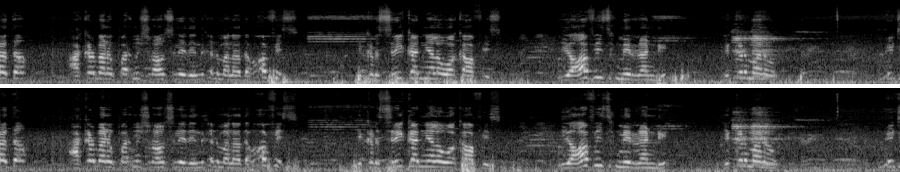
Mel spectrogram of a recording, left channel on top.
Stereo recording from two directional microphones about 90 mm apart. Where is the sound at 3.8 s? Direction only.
30° left (ahead or behind).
